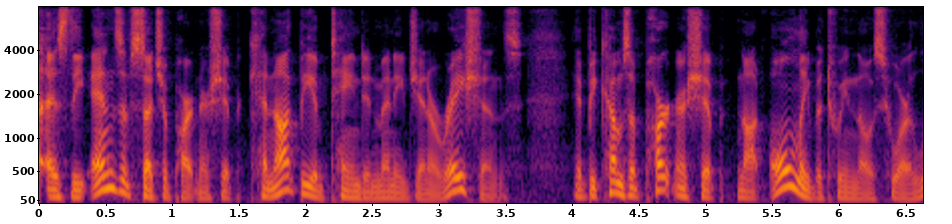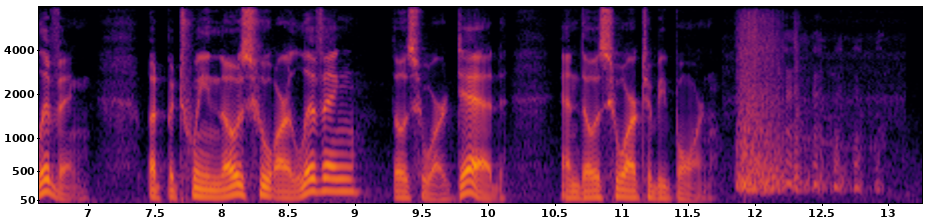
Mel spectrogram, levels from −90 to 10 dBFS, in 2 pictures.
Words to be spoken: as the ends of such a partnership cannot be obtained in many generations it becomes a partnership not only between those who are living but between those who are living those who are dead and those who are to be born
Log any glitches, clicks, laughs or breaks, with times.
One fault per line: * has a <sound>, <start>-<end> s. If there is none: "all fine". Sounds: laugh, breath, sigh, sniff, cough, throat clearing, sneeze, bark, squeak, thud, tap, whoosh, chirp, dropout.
* has a laugh, 11.8-13.0 s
